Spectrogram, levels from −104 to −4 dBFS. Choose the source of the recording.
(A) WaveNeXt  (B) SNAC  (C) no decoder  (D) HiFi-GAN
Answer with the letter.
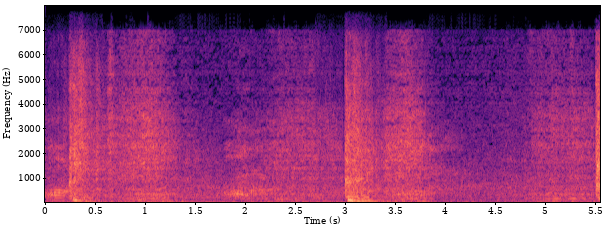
A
